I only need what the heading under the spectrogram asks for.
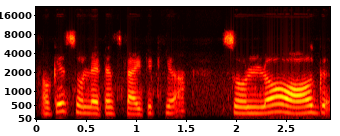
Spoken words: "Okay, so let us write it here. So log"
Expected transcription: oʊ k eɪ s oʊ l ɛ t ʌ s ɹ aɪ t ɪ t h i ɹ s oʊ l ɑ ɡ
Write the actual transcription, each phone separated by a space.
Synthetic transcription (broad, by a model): oʊ k eɪ s oʊ l ɛ t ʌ s l aɪ t ɪ t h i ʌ s oʊ l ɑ ɡ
